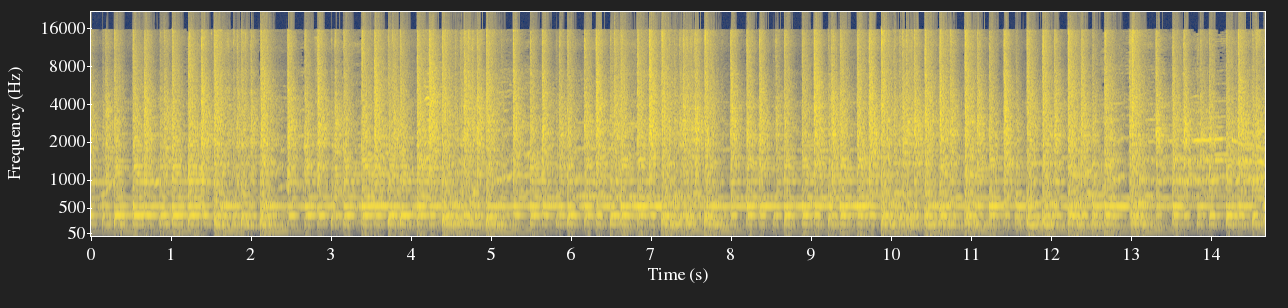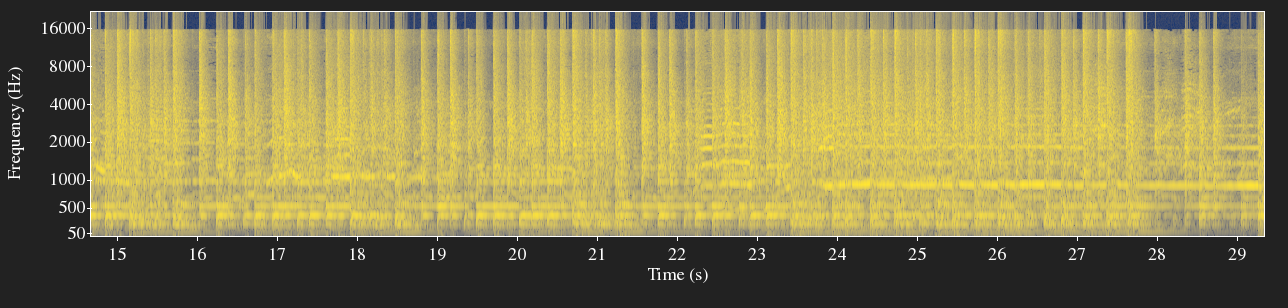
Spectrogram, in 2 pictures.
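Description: Puja drumming: fast, continuous drum strikes over steady ringing metal tones, as played for the evening rite of Durga Puja. A higher held tone joins near the end.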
